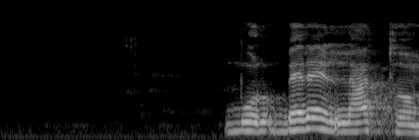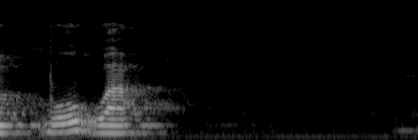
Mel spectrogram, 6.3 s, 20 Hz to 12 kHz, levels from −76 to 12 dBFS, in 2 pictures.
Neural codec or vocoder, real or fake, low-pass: codec, 16 kHz, 16 kbps, FunCodec, trained on LibriTTS, 50 frames a second; fake; 7.2 kHz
